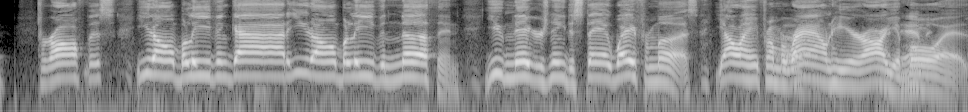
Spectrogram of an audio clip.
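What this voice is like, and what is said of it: Southern American accent. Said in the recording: “saying it with my southern accent”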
